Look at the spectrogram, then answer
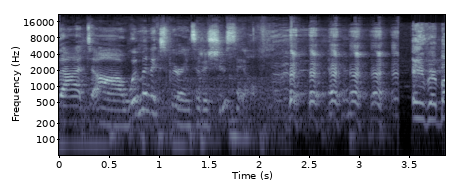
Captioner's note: laughs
